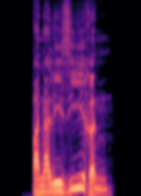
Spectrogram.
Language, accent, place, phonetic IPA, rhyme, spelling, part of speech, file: German, Germany, Berlin, [banaliˈziːʁən], -iːʁən, banalisieren, verb, De-banalisieren.ogg
- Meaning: to banalize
